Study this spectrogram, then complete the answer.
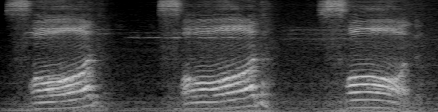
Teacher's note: सौद, होंठ गोल ना हो इसका ख्याल रखा जाए। · बस ये कि आपको इसकी आवाज़ निकालने के बाद में आपको ज़बान को तालु की तरफ उठाना होगा, क्योंकि ये मोटा हर्फ है। हरूफ मुस्तालिया में से दूसरा हर्फ है।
